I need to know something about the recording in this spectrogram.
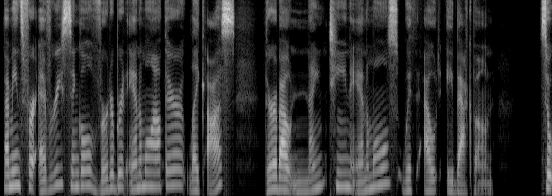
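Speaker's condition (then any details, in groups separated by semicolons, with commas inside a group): No condition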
